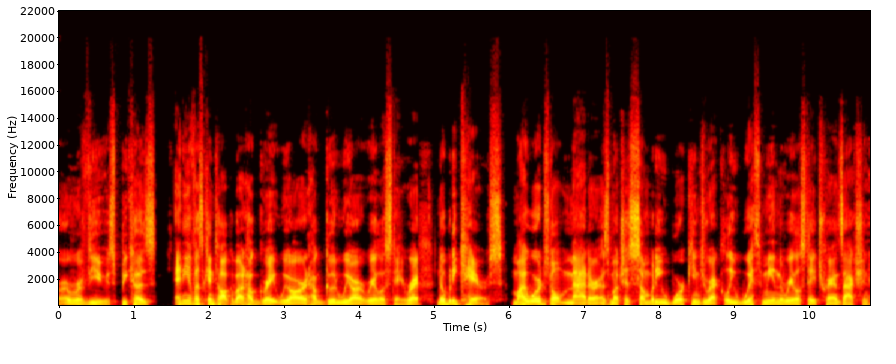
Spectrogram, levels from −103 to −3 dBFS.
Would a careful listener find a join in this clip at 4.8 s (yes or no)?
yes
